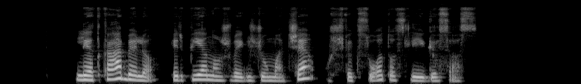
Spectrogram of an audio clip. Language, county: Lithuanian, Telšiai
